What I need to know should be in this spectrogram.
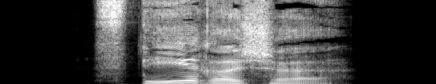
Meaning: inflection of sterisch: 1. strong/mixed nominative/accusative feminine singular 2. strong nominative/accusative plural 3. weak nominative all-gender singular
- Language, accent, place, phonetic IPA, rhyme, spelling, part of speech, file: German, Germany, Berlin, [ˈsteːʁɪʃə], -eːʁɪʃə, sterische, adjective, De-sterische.ogg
